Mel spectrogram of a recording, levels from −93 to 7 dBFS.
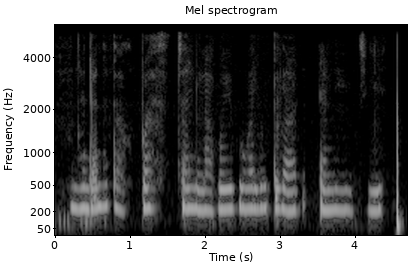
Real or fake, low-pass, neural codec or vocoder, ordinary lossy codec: fake; 5.4 kHz; codec, 44.1 kHz, 7.8 kbps, Pupu-Codec; none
